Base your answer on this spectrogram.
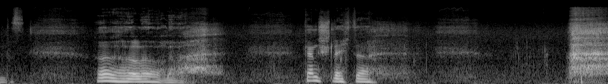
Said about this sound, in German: vergesse das immer, dass es hier in der alten Heimat hügelig ist. Wie dumm von mir, nicht wahr? sollte man meinen, dass man sowas nicht vergisst. Das tue ich auch nicht, aber ich vergesse immer, dass ich dann das Keuchen anfange, wenn ich dann rede.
